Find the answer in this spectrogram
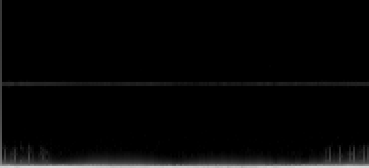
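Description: A loud, low, steady hum made of a few evenly spaced deep pitches.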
